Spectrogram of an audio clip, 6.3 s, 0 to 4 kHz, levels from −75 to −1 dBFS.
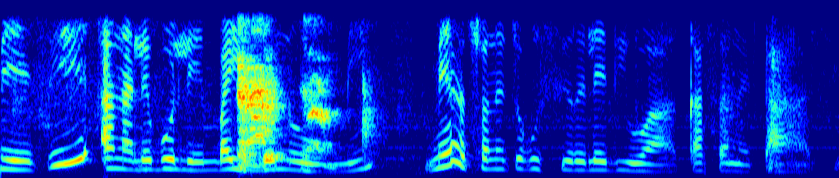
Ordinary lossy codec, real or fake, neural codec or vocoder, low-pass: none; real; none; 3.6 kHz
